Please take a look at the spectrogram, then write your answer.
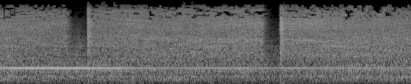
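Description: Sustained, loud hiss of a spray gun laying paint in the engine bay of a 1955 Triumph TR2, with two very brief breaks in the spray.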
